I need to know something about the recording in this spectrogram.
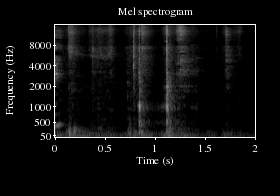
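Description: Two sharp knocks about a third of a second apart, from a can of crushed pineapple and other kitchen things being handled on the counter.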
